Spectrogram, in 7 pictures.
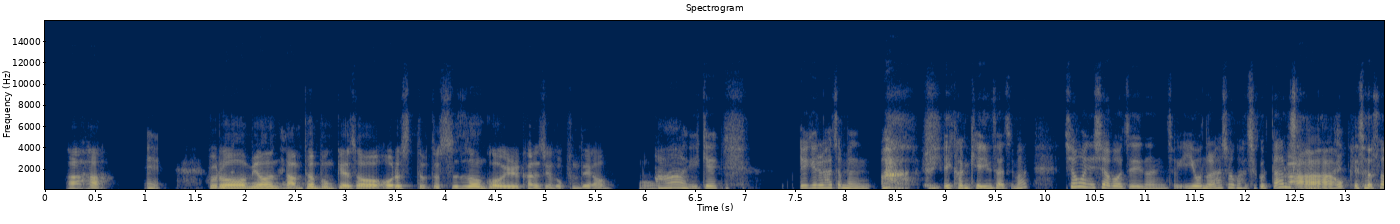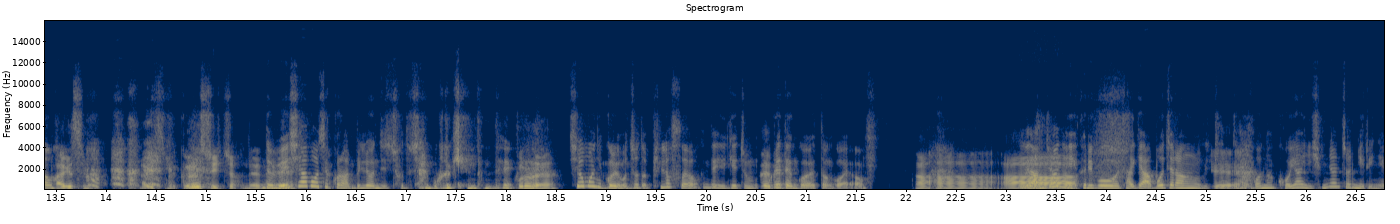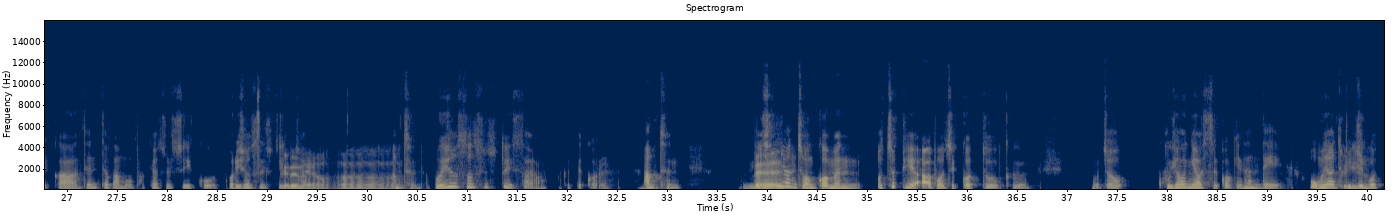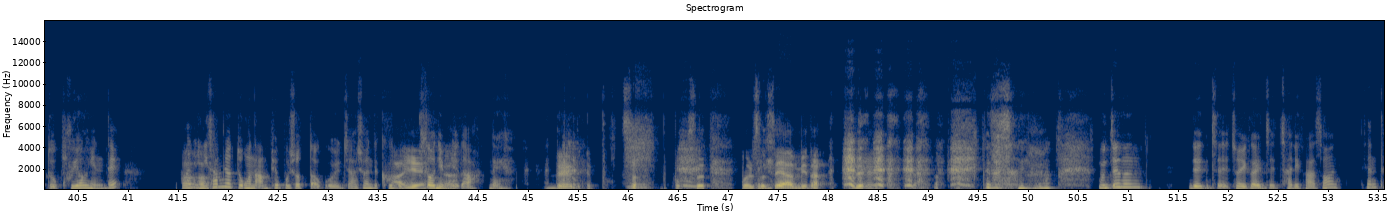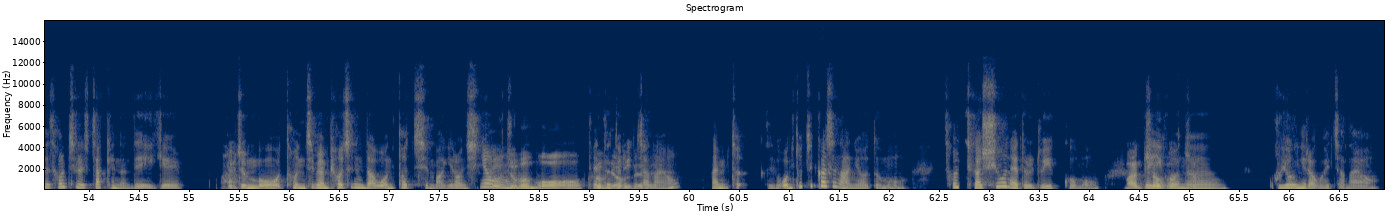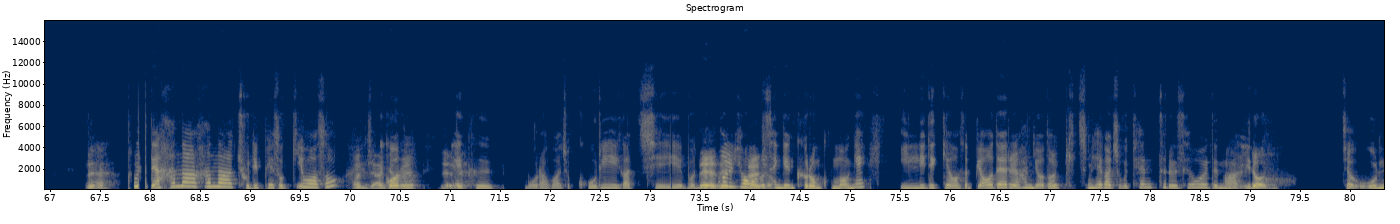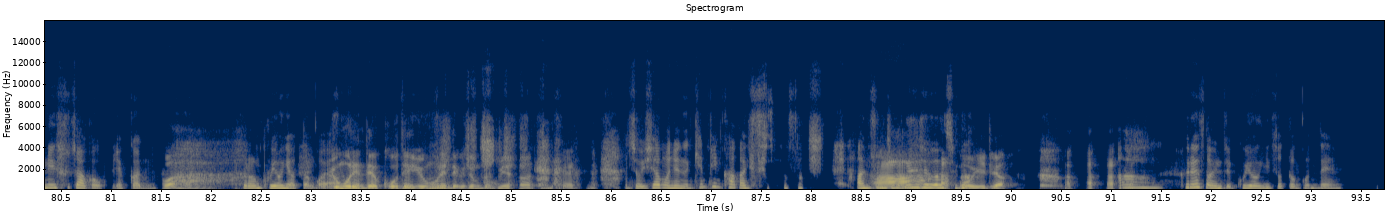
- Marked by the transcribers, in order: other background noise; laugh; laughing while speaking: "따로 살고 계셔서"; laugh; laugh; laughing while speaking: "저도 잘 모르겠는데"; laugh; laugh; tsk; laugh; laughing while speaking: "네네. 복선, 복선. 벌써 쎄합니다. 네"; laugh; laughing while speaking: "그래서 저희가"; laugh; laugh; in English: "온리"; laughing while speaking: "그 정도면. 네"; laugh; laughing while speaking: "있으셔서 안 쓴 지 오래되셔 가지고"; laugh
- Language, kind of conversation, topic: Korean, podcast, 예상치 못한 실패가 오히려 도움이 된 경험이 있으신가요?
